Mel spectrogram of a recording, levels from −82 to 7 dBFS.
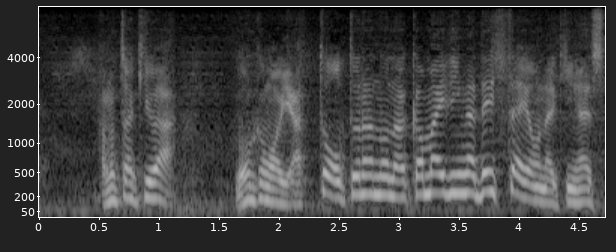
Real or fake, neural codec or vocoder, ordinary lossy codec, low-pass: fake; codec, 16 kHz, 0.9 kbps, LongCat-Audio-Codec; none; none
